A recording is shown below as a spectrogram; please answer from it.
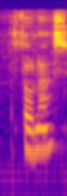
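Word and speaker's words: zonas: I would say in in Spanish it's thonas, you know, like all the neighborhoods.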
